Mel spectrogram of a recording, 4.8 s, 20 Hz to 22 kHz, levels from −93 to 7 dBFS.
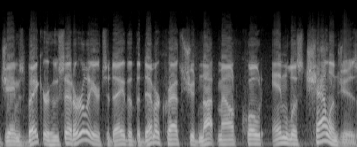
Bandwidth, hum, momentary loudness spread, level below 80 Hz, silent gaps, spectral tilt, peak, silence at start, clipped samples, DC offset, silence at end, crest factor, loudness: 12 kHz; none; 3 LU; -50 dBFS; none; -5.5 dB/octave; -10 dBFS; 0 s; under 0.1%; under 0.1%; 0 s; 12 dB; -22 LUFS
